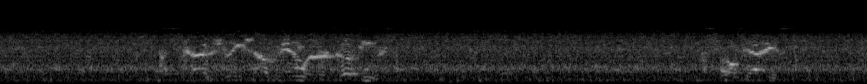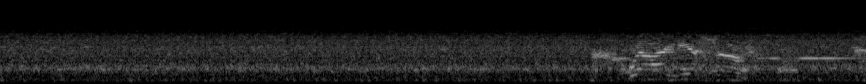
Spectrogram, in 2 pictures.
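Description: A radio hisses with steady static.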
